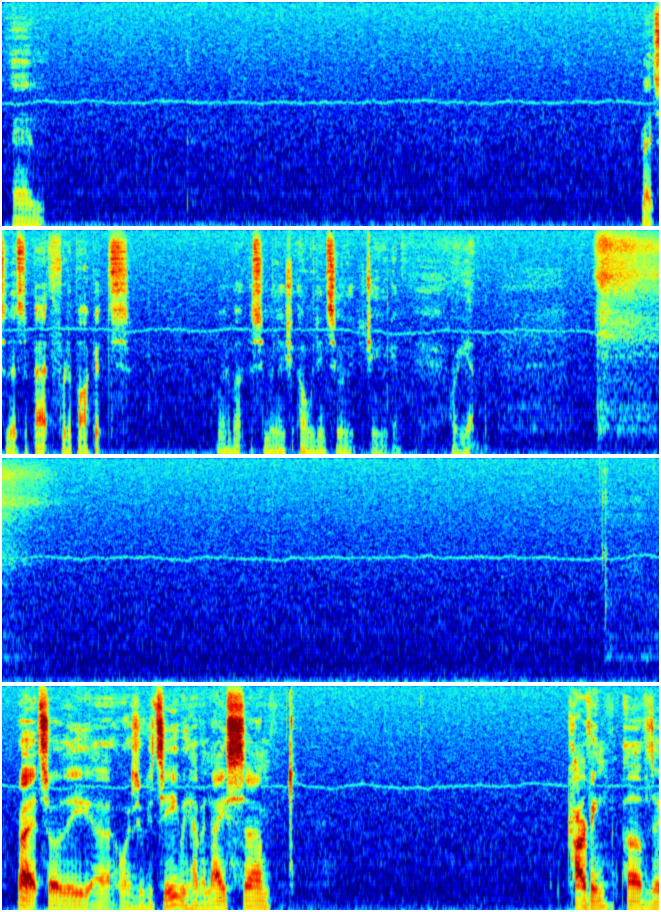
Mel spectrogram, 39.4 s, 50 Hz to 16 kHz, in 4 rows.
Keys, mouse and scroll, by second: 2.0 click, 6.5 click, 9.1-10.0 scroll up 4, 10.0-10.6 scroll down 2, 11.0-14.6 middle drag, 15.6-27.9 drag, 29.8-30.5 scroll down 5, 30.9-32.9 middle drag, 30.9-32.6 scroll down 1, 33.1-33.6 scroll up 2, 33.6-34.0 scroll down 2, 34.0-34.6 scroll up 1, 35.1-35.8 scroll down 1, 35.8-39.4 middle drag.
